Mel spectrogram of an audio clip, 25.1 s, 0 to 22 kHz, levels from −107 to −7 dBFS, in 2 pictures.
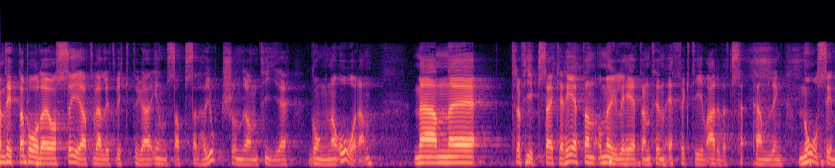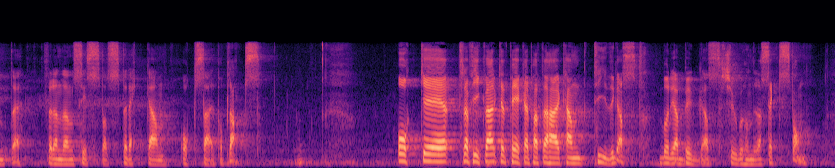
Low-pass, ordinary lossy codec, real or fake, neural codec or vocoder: none; none; real; none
